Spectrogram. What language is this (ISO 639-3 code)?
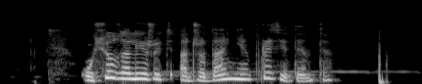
bel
